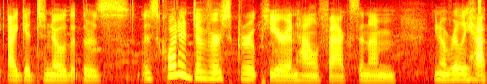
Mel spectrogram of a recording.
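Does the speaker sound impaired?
No.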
